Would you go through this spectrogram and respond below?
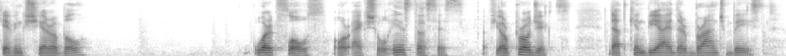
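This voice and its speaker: Male presenter, English, relaxed, conversational, stumbles and restarts mid-sentence. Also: medium pitch, unhurried. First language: Bulgarian. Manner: loose, conversational, with frequent restarts. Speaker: conference speaker. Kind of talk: conference presentation with Q&A.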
